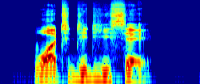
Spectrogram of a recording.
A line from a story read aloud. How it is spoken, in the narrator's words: Torhart rumbled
